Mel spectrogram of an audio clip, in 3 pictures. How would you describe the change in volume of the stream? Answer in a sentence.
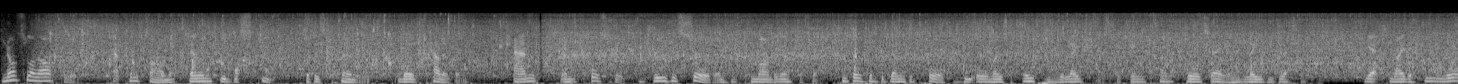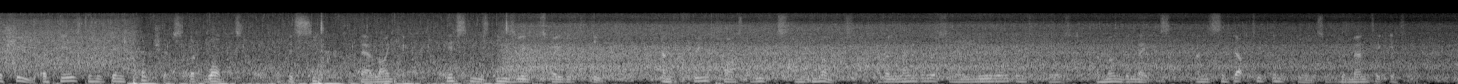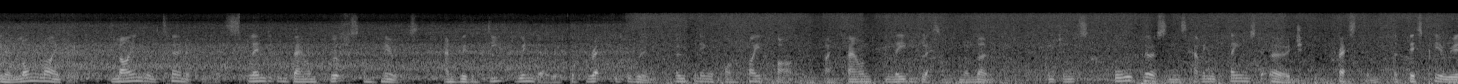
The volume of the stream goes down.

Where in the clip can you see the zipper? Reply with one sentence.
The zipper can't be heard in this clip.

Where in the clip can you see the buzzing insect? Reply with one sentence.
The buzzing insect can't be heard in this clip.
